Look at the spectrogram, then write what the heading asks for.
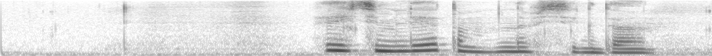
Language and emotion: Russian, sad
